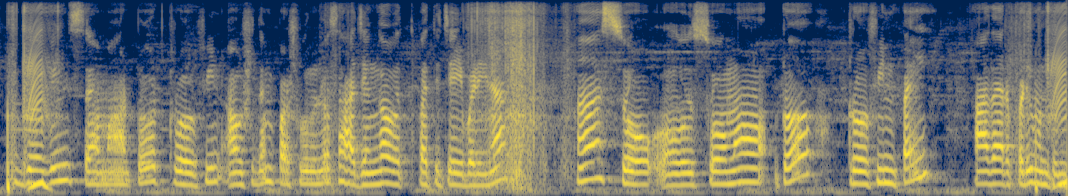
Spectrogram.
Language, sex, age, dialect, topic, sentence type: Telugu, female, 31-35, Central/Coastal, agriculture, statement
